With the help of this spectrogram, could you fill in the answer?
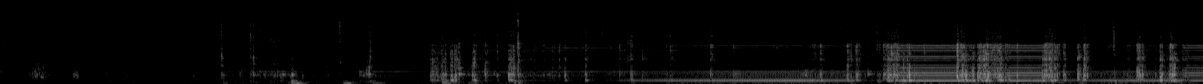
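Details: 1950s Zenith "Owl" model L515 AA5 tube radio, in for repair: dial lights but set completely dead; handling clicks then steady low mains hum swelling as it warms, no station sound; cause dirty tube sockets, has a replacement electrolytic.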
